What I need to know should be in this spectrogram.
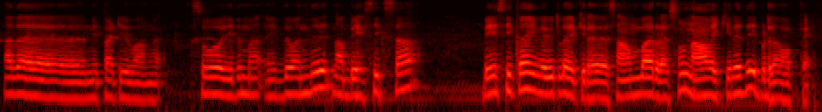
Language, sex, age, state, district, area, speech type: Tamil, male, 30-45, Tamil Nadu, Ariyalur, rural, spontaneous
